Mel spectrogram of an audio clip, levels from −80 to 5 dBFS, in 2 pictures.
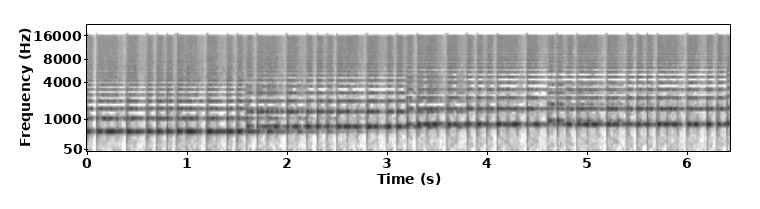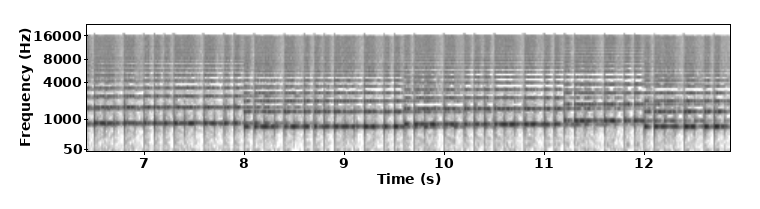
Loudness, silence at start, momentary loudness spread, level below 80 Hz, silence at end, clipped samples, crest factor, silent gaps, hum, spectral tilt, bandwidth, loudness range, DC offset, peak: -17 LUFS; 0 s; 3 LU; -62 dBFS; 0 s; under 0.1%; 16 dB; none; none; 2.5 dB/octave; 17.5 kHz; 0 LU; under 0.1%; -4 dBFS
